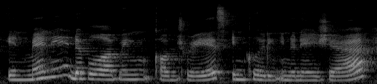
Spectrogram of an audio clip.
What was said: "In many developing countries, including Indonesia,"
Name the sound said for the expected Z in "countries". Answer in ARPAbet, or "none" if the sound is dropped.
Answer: S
